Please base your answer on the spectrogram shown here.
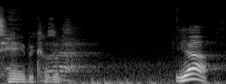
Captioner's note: shouting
